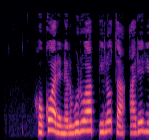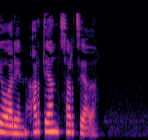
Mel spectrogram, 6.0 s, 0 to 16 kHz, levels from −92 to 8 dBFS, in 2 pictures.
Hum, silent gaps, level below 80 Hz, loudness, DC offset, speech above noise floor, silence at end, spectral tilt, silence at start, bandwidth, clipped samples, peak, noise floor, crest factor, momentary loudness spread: none; none; -74 dBFS; -21 LUFS; under 0.1%; 51 dB; 1.1 s; -6.5 dB/octave; 0.75 s; 11.5 kHz; under 0.1%; -4 dBFS; -71 dBFS; 18 dB; 12 LU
